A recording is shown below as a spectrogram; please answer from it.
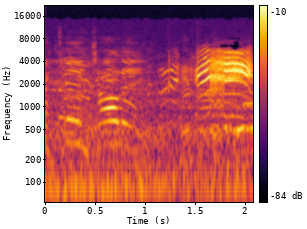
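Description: Overlapping voices of children and adults calling and chattering around a junior rugby field, with a louder high-pitched shout near the end.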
